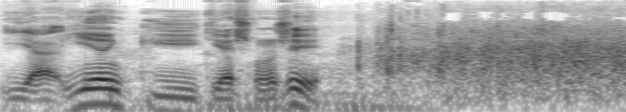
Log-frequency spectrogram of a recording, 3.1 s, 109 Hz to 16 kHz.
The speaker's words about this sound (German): Heute vor 60 Jahren galt dieser Applaus dem damaligen belgischen König Baudouin. Der war in den Kongo gereist, um die belgische Kolonie in die Unabhängigkeit zu entlassen.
